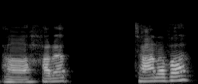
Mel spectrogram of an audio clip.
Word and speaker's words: Kharitonova: And now we'd like to hear from Irina Kharitonova. I knew to put the hard accent on the second syllable, and get some insight in her expertise.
